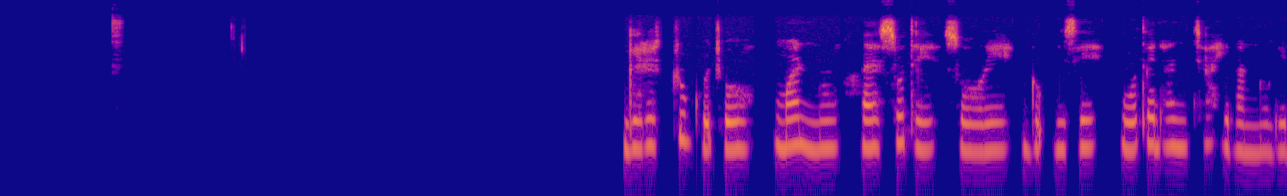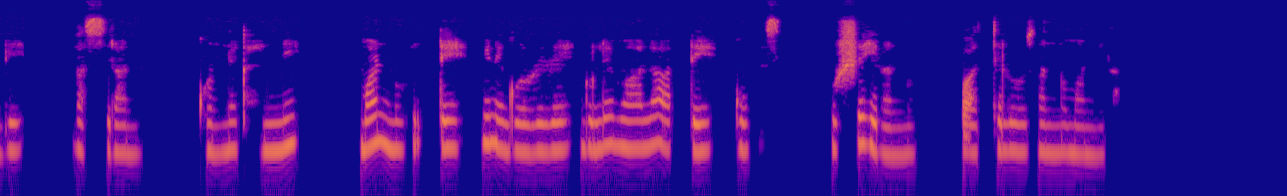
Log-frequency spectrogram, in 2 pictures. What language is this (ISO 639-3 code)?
sid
